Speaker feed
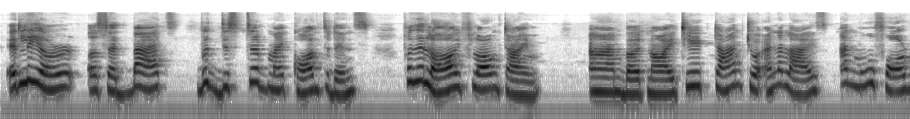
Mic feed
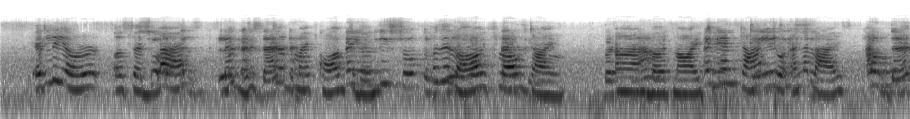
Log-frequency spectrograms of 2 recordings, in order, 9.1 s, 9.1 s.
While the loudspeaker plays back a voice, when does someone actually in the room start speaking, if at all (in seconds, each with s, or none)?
1.3 s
